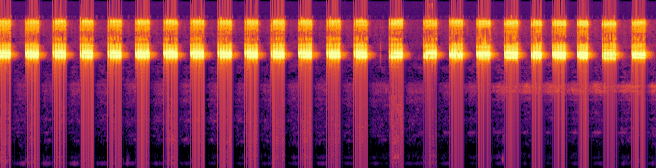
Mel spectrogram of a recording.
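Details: A cricket chirps steadily: high-pitched, buzzy pulses come in an even rhythm of nearly two per second, with a short break midway and faint soft clicks underneath.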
